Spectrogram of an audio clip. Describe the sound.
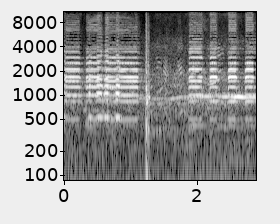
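Car horns honk in repeated, sustained bursts from cars driving past, layered over one another with a sharp knock partway through and indistinct voices in the background, as drivers greet flag-waving supporters gathered at the gate of Walter Reed hospital.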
